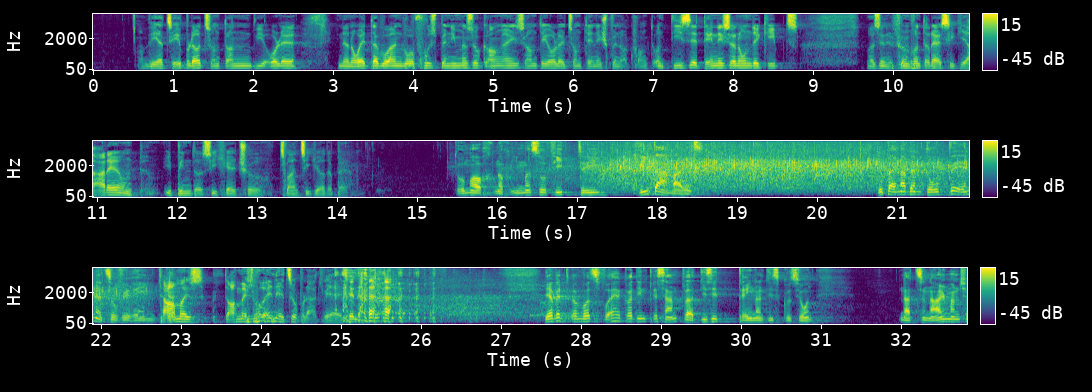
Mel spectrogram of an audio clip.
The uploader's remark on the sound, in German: Auf dem roten Stuhl LIVE SHOW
